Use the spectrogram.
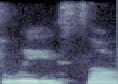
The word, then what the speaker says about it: Lisa: My name is Lisa, rhymes with diesel.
